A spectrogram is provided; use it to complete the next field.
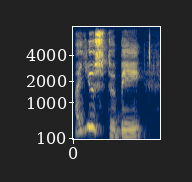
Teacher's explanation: to tease I used to but you do it very quickly the first T you don't do clearly but the second T has to be clearer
